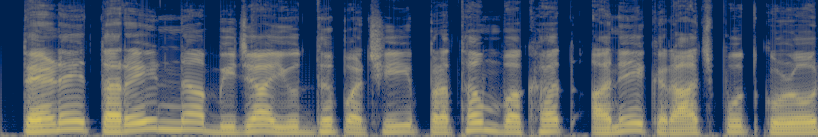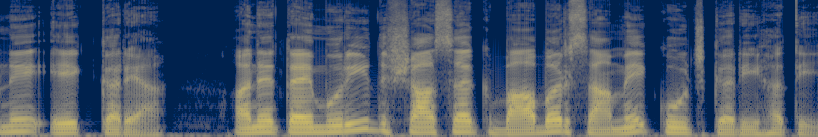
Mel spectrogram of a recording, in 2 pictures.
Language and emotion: Gujarati, neutral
